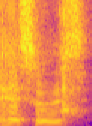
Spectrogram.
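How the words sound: The name is said with a Spanish pronunciation. This is how the name's owner says it. "I pronounce it Jesus"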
